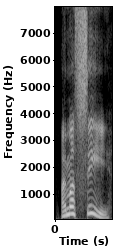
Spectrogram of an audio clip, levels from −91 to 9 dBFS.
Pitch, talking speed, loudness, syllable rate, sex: 205 Hz, 210 wpm, -16 LUFS, 4.6 syllables/s, male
